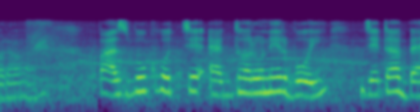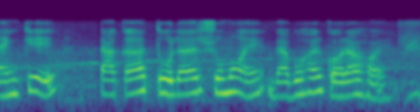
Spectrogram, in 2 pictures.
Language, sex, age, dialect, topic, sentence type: Bengali, female, 25-30, Standard Colloquial, banking, statement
